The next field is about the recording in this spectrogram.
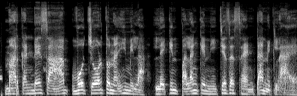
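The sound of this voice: A man puts on a cartoonish character voice at a medium pitch and a fairly slow pace.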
